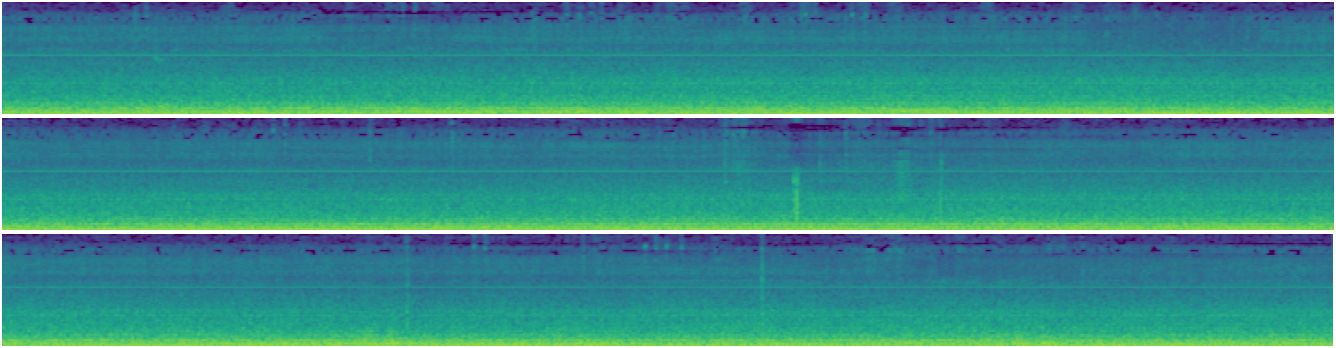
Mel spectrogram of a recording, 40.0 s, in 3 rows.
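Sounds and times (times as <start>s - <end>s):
train rumble from inside carriage: 19.4s - 23.3s.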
